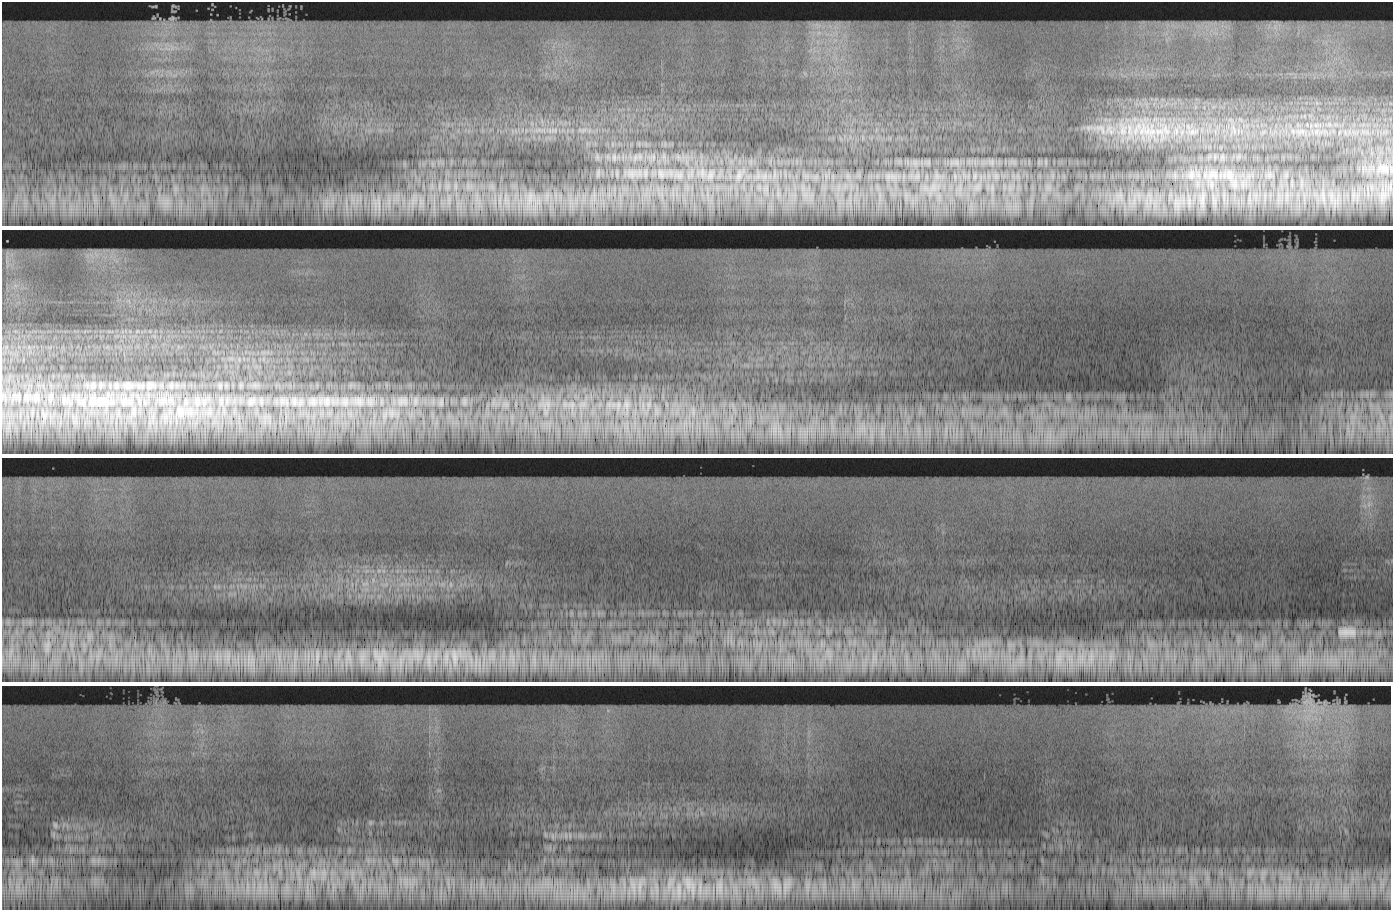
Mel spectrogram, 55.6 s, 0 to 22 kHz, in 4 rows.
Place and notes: Mechelen, Belgique - Mass
The mass in the OLV-over-de-Dijlekerk. In first, the priest speaking. After, people praying and at the end, beautiful songs of the assembly. During the vocal, the offertory : people opening the wallets and a lot of squeaking of the old benches.
21 October 2018, 11:00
